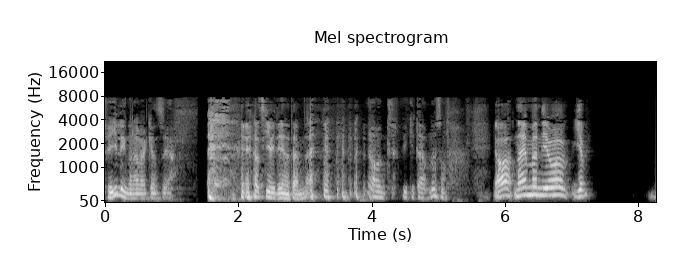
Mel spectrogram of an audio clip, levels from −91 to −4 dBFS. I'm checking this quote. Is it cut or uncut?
uncut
